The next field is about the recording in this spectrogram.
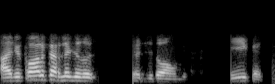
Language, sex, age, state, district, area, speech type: Punjabi, male, 45-60, Punjab, Barnala, urban, conversation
